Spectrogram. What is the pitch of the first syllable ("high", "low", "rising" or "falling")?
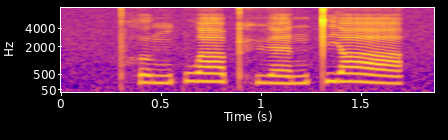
rising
